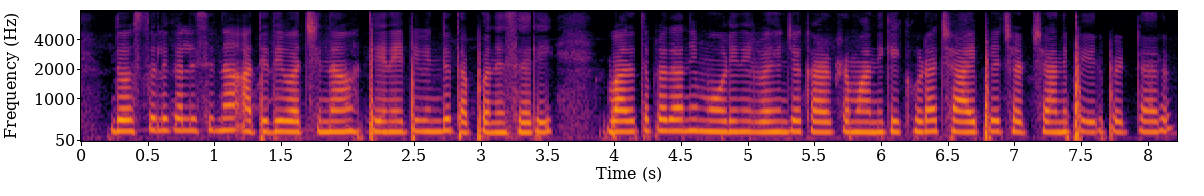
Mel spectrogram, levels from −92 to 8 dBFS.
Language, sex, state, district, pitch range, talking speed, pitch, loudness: Telugu, female, Telangana, Karimnagar, 240-260 Hz, 130 wpm, 245 Hz, -21 LUFS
